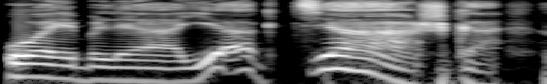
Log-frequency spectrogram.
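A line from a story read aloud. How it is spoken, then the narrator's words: Groaning. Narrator (Belarusian): застагнаў Данік Крываблоцкі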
